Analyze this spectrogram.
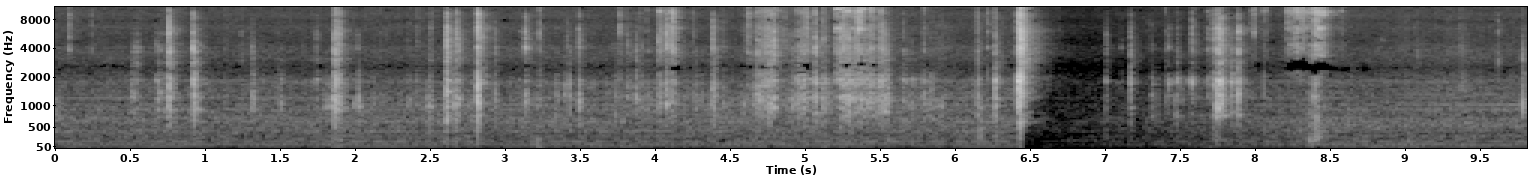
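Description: Resetting a Simplex 4251-20 single-action fire alarm pull station: a key jingling and turning in its lock and the pull-down handle being pushed back into place. The result is a run of small metal clicks and rattles, with one sharper click about six and a half seconds in.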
